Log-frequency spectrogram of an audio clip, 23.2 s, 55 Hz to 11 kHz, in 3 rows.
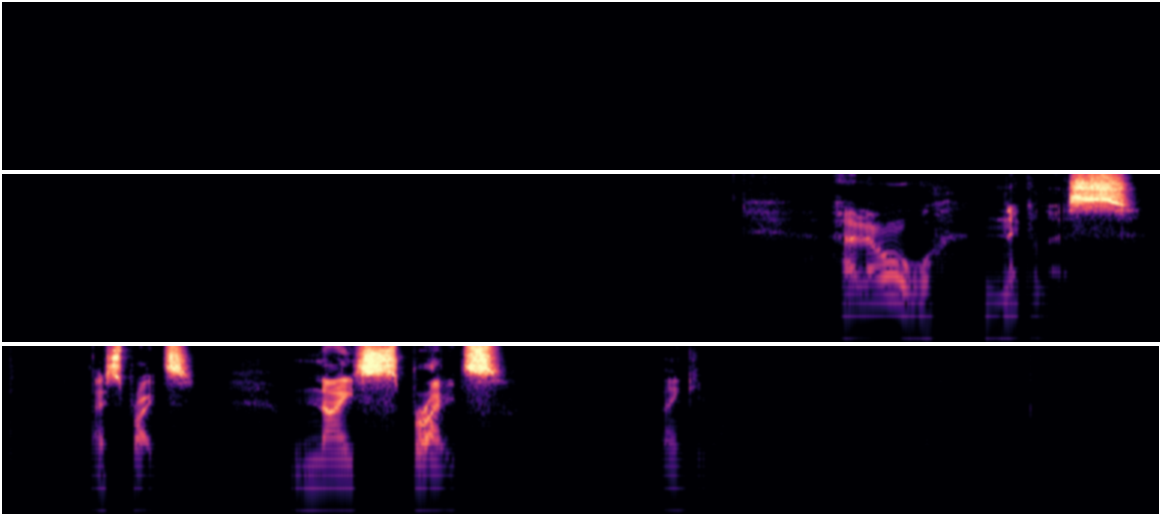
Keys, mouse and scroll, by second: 1.7 ctrl+click, 2.6 double click, 2.7 double click, 3.1 double click, 3.5 double click, 3.9 double click, 4.2 double click, 5.2 double click, 5.6 double click, 6.2 double click, 7.2 double click, 8.3 double click, 8.7 double click, 9.1 double click, 9.4 double click, 11.9 double click, 20.2-23.1 ctrl+drag, 20.3 ctrl+middle click, 21.2 ctrl+middle click, 21.4 ctrl+v, 22.3 BackSpace, 22.4 4, 22.6 Return.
